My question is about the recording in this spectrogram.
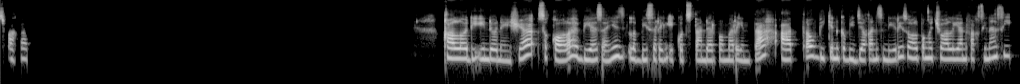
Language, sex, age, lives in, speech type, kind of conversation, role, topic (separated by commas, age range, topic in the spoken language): Indonesian, female, 30-34, Indonesia, read, expert-assistant, asker, Bagaimana perasaanmu tentang aturan wajib vaksinasi? Apakah itu adil untuk semua orang?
